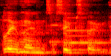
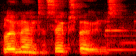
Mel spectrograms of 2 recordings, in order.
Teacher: I'll start off with very fronted goose vowels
